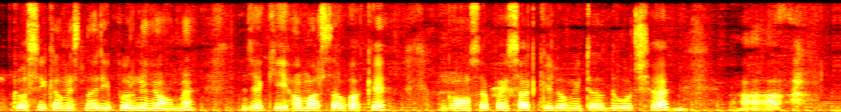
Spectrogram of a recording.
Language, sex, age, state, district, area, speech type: Maithili, male, 45-60, Bihar, Araria, rural, spontaneous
